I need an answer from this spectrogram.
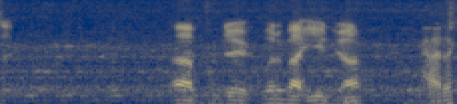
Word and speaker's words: Paducah: I pronounce it Paducah.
